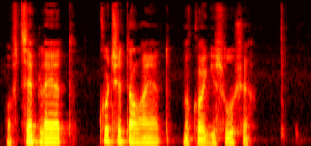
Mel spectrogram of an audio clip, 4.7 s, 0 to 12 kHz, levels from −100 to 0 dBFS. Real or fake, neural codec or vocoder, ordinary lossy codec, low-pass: real; none; AAC, 48 kbps; 10.8 kHz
